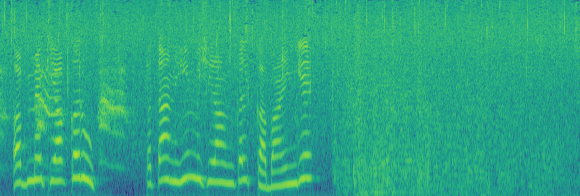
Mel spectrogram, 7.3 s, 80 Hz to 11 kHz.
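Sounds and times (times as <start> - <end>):
heavy rain falling: 0.0 - 7.2
speech: 0.2 - 4.4
loud thunder: 4.2 - 7.2.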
